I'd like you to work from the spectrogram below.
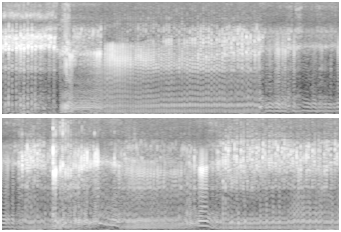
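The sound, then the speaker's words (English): A person blows a long, sustained raspberry imitating a fart, a controlled exhale that is buzzy and fluttering, wavers in pitch and carries on steadily for about ten seconds, fairly loud. “So sometimes I'll try to see how long I can do like a controlled exhale while making a sound like”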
